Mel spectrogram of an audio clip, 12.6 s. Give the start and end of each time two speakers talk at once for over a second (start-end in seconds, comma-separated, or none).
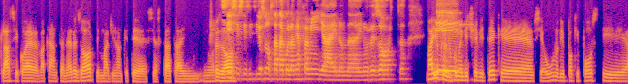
none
